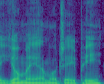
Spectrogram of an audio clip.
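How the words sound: It is said in a Mexican Spanish accent. "like in Mexico, I would say"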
